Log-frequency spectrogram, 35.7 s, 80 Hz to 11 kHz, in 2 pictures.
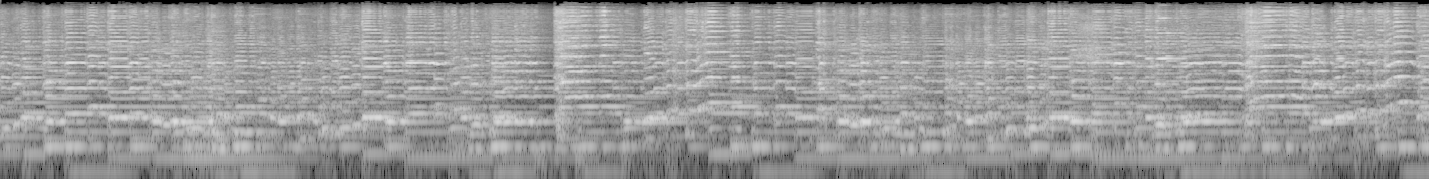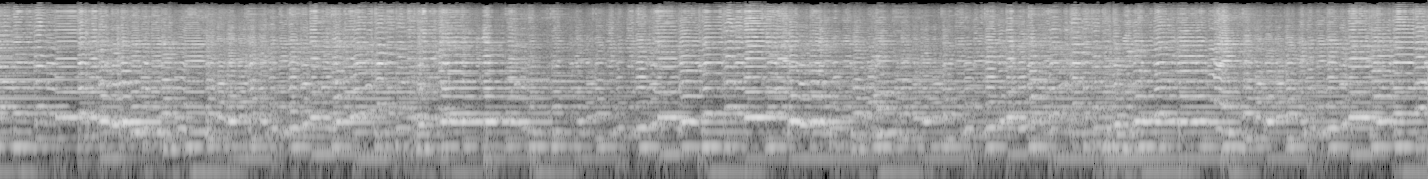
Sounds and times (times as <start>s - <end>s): Violin, fiddle: 0.0s - 35.7s.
